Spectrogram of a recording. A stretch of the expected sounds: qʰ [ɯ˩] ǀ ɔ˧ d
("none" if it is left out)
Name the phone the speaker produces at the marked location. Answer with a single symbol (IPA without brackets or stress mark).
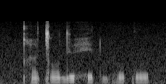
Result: ɯ˩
